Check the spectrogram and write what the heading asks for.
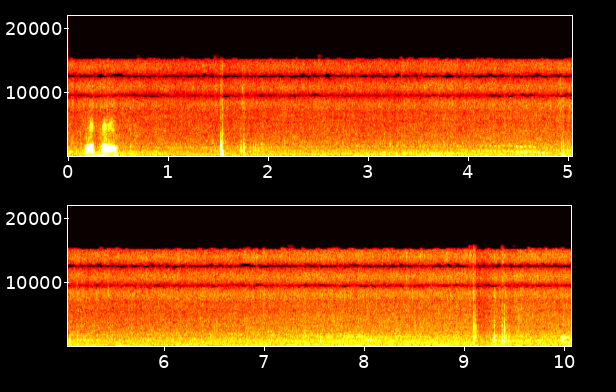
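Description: Shallow stream rushing steadily over rocks in a small cascade close by.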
